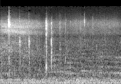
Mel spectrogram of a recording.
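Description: A few light clicks and ticks as a baby macaque handles and eats corn kernels from a cob held in a hand, over faint outdoor background noise.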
